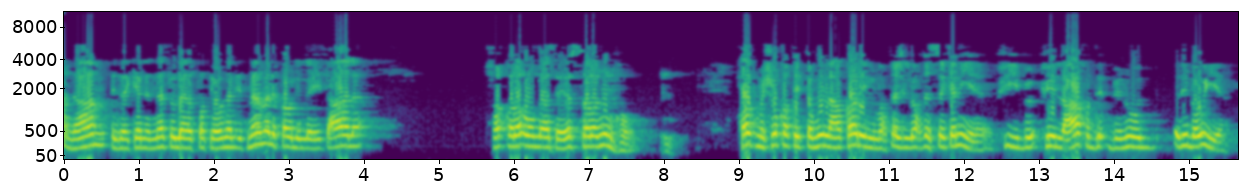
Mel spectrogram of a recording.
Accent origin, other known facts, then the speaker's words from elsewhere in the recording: Egypt; وقائمة العبش في بلادنا مصر من الصداق.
